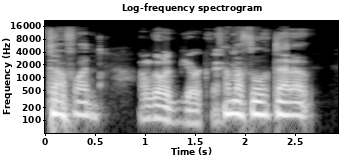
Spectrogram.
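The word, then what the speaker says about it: Bjørkvik: Is it Bjorkvik? BJ, I think, is Bjork. I also don't speak Swedish, so... That's hard. That's a tough one. I'm going with Bjorkvik.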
